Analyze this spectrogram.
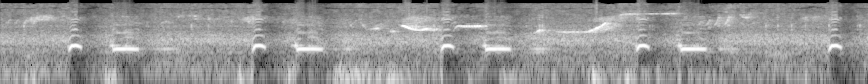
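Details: Cuckoo repeating its low two-note cuckoo roughly every one and a half seconds, while other birds give higher sliding whistles and chirps in the background.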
